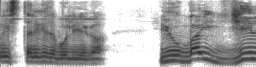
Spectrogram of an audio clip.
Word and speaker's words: يبين: طریقے سے بولیے گا، یبین لنا ما ہی، یہ جو نون ہے نون نہیں پڑھیں گے۔ دیکھیں میں ہجے کر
